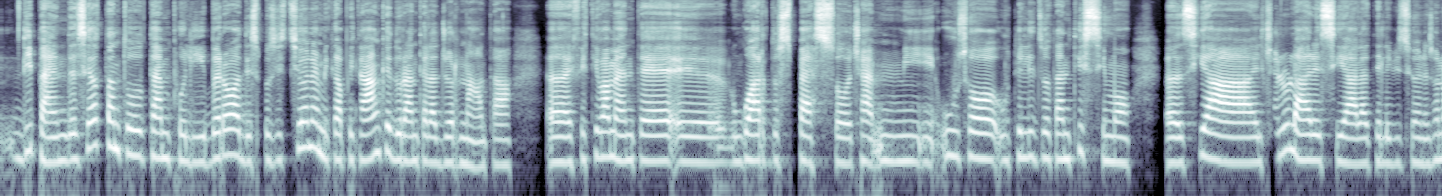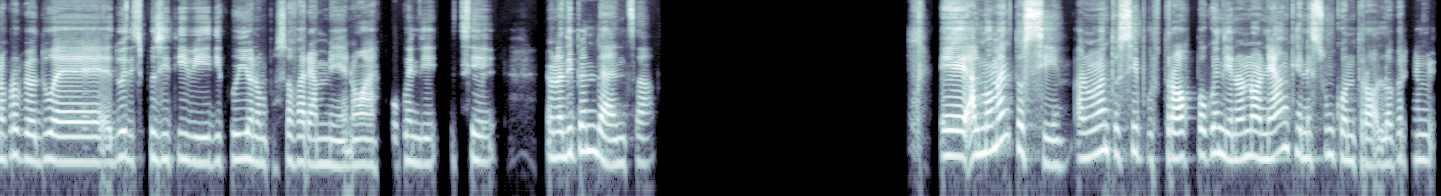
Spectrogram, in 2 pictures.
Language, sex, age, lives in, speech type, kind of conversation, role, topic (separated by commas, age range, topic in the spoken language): Italian, female, 30-34, Italy, conversation, advice, user, In che modo l’eccessiva esposizione agli schermi rovina il tuo riposo serale?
